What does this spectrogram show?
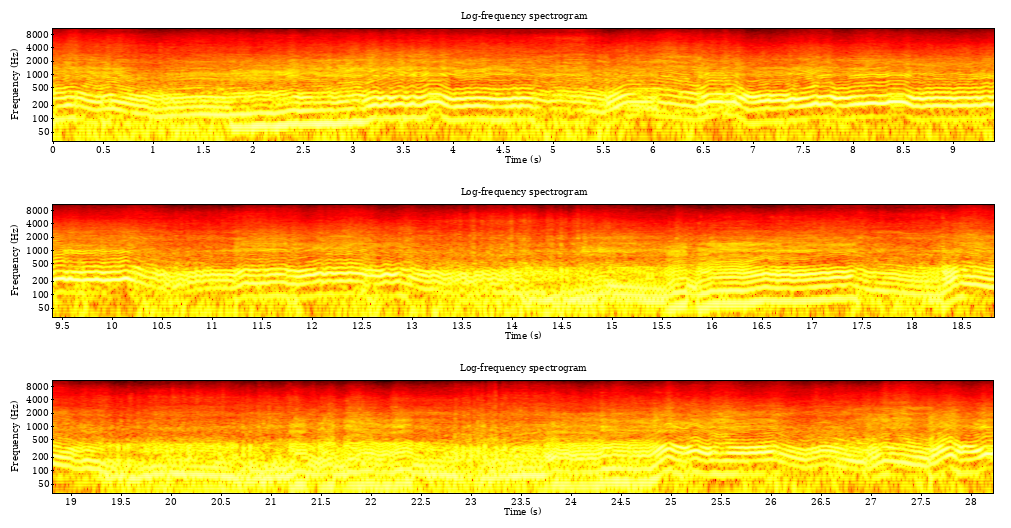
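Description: Dirt bike engine heard from on board while riding a motocross track, its pitch rising and falling over and over as the throttle is opened and closed, with brief dips where it backs off.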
